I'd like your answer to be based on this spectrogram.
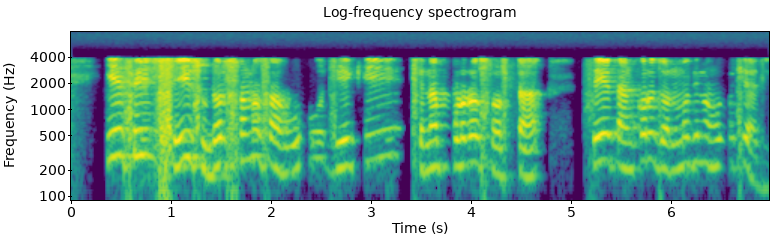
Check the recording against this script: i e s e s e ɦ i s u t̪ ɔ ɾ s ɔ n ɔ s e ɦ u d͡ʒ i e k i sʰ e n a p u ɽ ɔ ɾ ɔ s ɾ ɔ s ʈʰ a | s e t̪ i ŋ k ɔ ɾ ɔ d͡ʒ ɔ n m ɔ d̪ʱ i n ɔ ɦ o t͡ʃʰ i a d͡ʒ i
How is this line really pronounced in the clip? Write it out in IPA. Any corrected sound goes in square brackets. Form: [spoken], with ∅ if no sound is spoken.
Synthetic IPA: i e s e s e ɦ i s u [d̪] ɔ ɾ s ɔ n ɔ s [a] ɦ u d͡ʒ i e k i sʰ e n a p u ɽ ɔ ɾ ɔ s ɾ ɔ s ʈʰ a | s e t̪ [a] ŋ k ɔ ɾ ɔ d͡ʒ ɔ n m ɔ d̪ʱ i n ɔ ɦ o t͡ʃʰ i a d͡ʒ i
